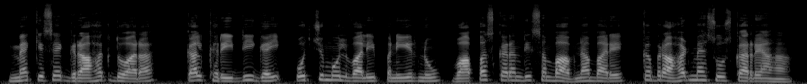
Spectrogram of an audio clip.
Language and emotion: Punjabi, fearful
